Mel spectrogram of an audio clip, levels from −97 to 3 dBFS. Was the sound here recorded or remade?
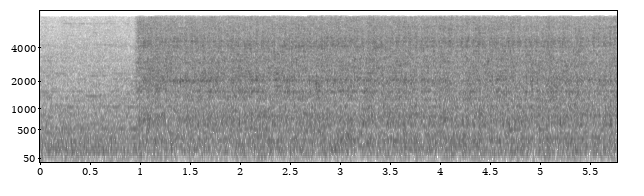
recorded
